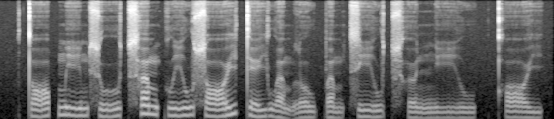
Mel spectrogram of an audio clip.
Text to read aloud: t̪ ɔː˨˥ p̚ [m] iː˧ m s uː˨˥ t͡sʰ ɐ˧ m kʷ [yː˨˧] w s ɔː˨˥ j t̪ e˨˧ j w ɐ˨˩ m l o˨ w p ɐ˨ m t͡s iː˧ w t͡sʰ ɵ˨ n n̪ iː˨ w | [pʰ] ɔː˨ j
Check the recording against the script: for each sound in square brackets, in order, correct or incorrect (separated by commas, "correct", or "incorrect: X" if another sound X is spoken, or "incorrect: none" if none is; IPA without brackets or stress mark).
correct, incorrect: iː˨˧, incorrect: kʰ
